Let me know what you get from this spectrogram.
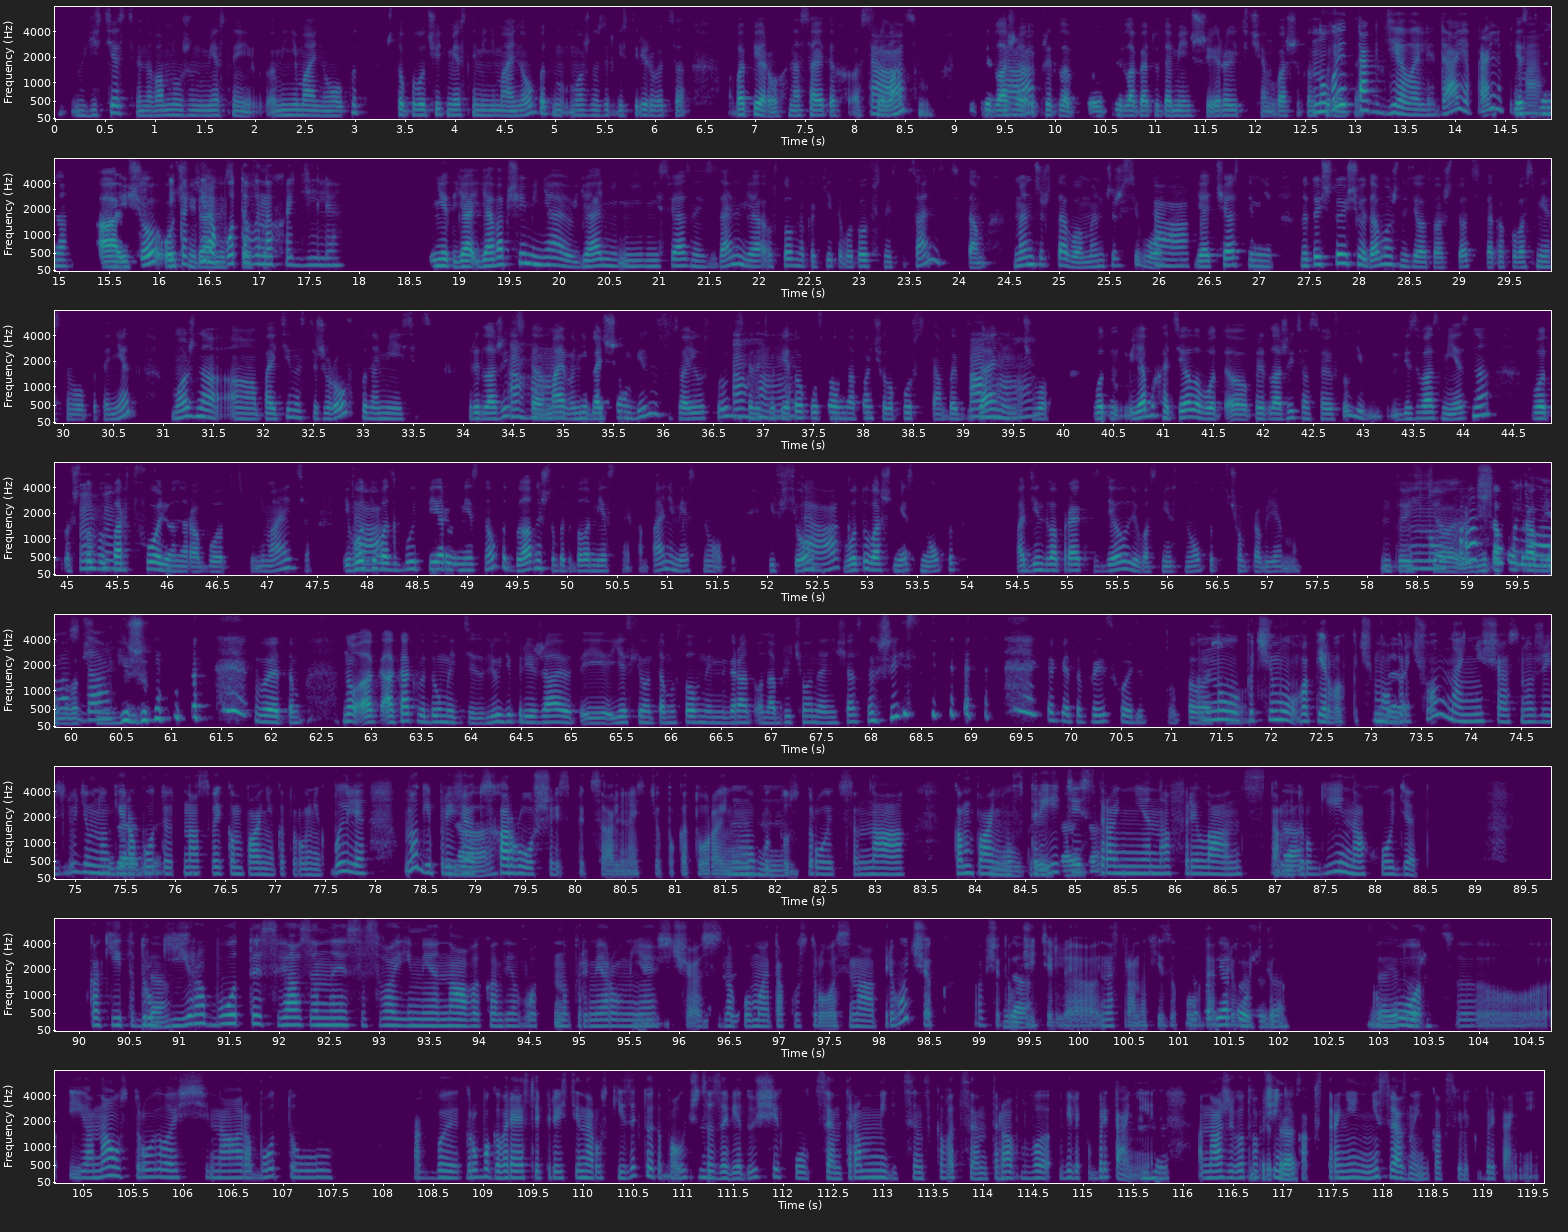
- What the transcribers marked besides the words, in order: tapping; other background noise; laugh; laugh; other noise; background speech; unintelligible speech; grunt
- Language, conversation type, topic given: Russian, unstructured, Как ты видишь свою жизнь через десять лет?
